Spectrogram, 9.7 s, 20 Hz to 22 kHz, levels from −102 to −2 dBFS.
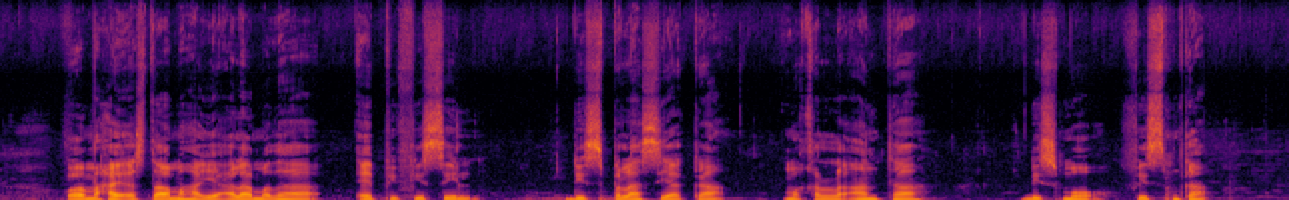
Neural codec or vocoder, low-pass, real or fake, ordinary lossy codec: none; none; real; none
